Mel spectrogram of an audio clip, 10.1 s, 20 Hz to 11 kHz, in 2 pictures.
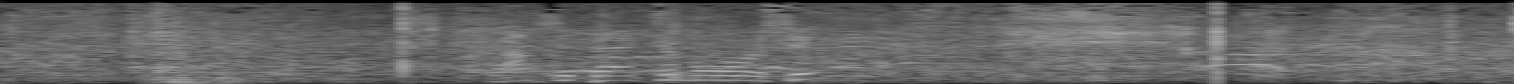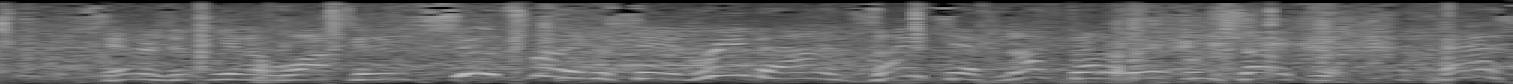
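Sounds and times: skate blades hissing on ice: 3.3s - 4.1s
stick cracking on puck: 8.0s - 9.6s.

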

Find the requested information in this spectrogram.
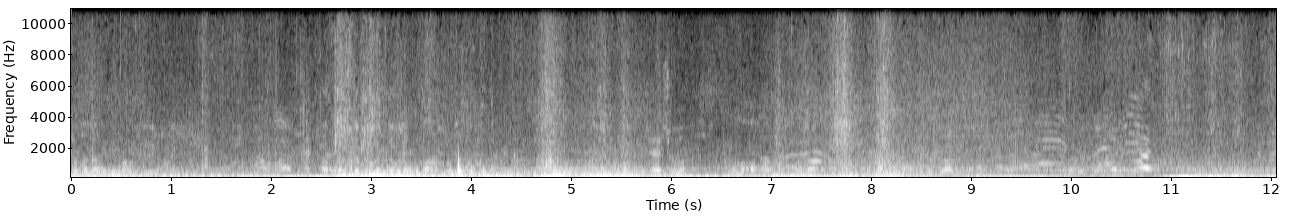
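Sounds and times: crowd chatter and shouts: 0.0s - 12.0s
off-road vehicle engine droning: 0.0s - 12.0s.

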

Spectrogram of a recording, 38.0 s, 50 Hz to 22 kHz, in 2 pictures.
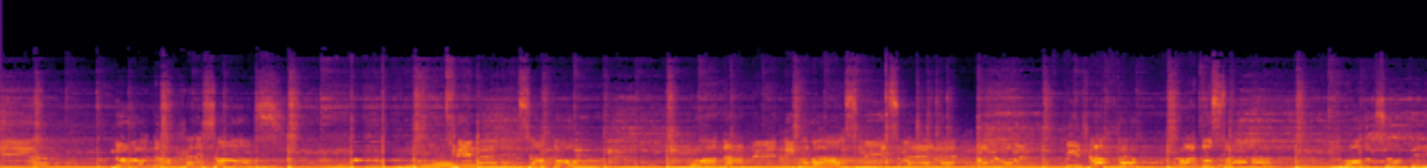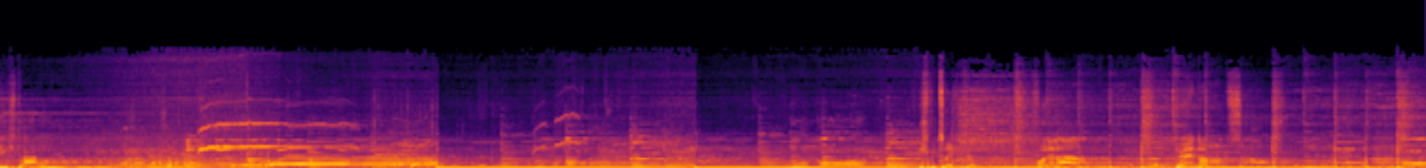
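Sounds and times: live rock band with singer: 0.0s - 38.0s
high steady whistle-like tone: 21.7s - 22.9s.

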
